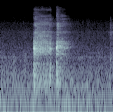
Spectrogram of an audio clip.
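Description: A person coughing twice in quick succession, two short loud coughs about half a second apart near the middle.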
